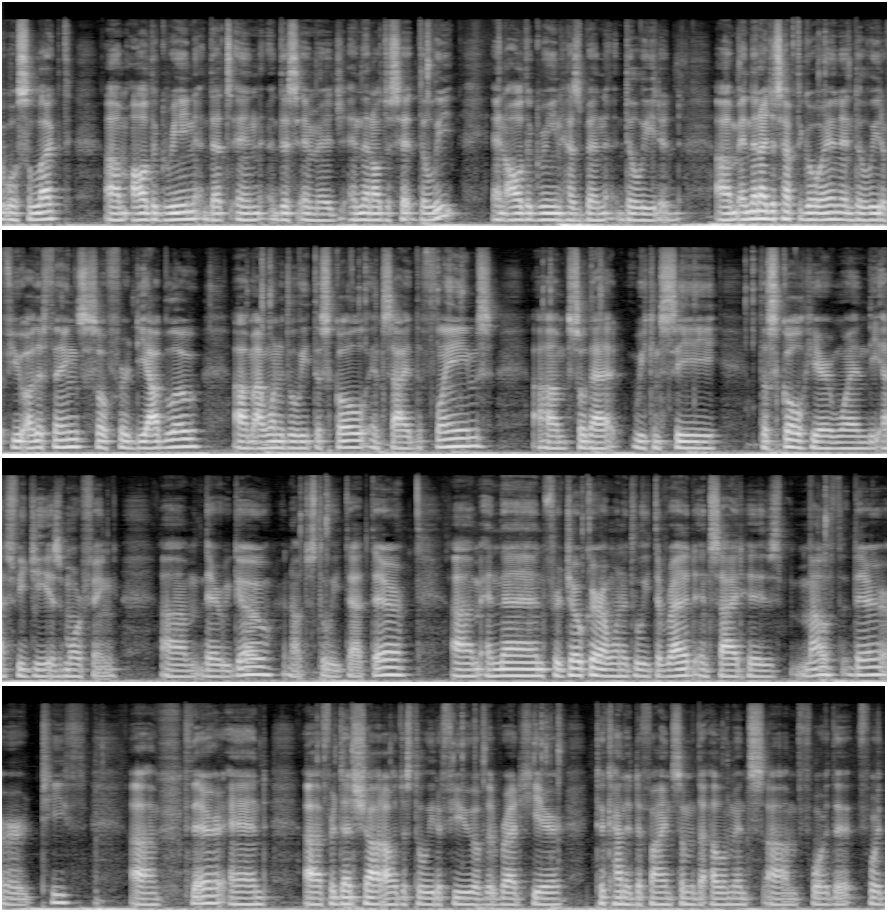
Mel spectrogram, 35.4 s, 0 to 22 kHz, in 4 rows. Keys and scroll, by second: 4.2 BackSpace, 11.4 BackSpace, 12.6 BackSpace, 14.7 BackSpace, 20.8 BackSpace, 25.8 BackSpace, 29.9 BackSpace, 31.3 BackSpace.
